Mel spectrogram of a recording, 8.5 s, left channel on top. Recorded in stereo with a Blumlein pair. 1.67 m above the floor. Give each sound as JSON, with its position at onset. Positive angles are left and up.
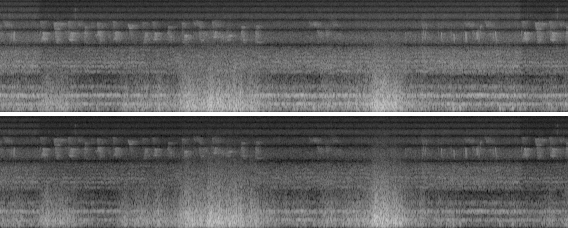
{"t": 0.0, "sound": "an insect", "azimuth_deg": 70}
